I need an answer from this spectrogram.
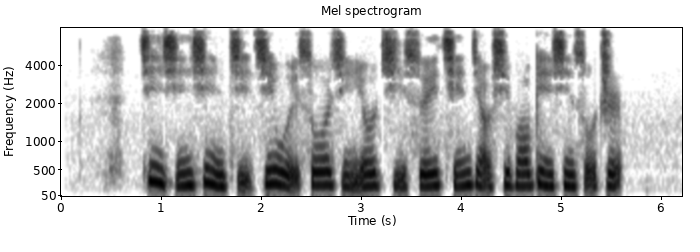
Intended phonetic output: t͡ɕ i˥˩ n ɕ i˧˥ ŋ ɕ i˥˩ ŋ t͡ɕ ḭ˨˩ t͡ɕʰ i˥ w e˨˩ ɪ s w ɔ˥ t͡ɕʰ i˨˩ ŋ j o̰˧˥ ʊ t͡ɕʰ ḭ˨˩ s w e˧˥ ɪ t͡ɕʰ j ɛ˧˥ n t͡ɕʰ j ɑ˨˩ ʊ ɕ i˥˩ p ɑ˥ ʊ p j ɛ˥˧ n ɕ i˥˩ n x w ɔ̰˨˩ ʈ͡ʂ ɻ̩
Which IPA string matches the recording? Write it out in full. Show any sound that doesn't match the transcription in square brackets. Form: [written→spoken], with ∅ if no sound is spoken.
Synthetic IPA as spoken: t͡ɕ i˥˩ n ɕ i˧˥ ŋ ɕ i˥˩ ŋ t͡ɕ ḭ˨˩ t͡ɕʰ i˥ w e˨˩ ɪ s w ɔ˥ [t͡ɕʰ→t͡ɕ] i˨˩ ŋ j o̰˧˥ ʊ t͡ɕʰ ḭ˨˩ s w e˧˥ ɪ t͡ɕʰ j ɛ˧˥ n [t͡ɕʰ→t͡ɕ] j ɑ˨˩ ʊ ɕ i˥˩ p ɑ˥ ʊ p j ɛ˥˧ n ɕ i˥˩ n [x→s] w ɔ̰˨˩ ʈ͡ʂ ɻ̩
